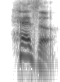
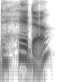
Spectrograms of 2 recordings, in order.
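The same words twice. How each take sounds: First: The final syllable is a weak schwa. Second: The final syllable has a full, strong vowel. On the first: The speaker calls it right. "E R is pronounced like ah ... schwa" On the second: The speaker calls it wrong. "it's not Heather"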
